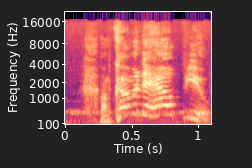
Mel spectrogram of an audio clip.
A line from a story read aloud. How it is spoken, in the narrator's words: I shouted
